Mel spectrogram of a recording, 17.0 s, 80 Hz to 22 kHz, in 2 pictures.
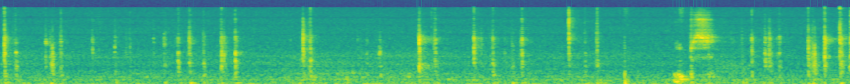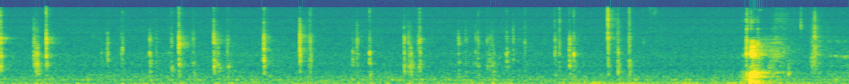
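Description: A password typed on a computer keyboard while setting up a Draytek 2862 router: quiet, irregular key clicks close by over a low room hum, with a louder clack near the end.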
